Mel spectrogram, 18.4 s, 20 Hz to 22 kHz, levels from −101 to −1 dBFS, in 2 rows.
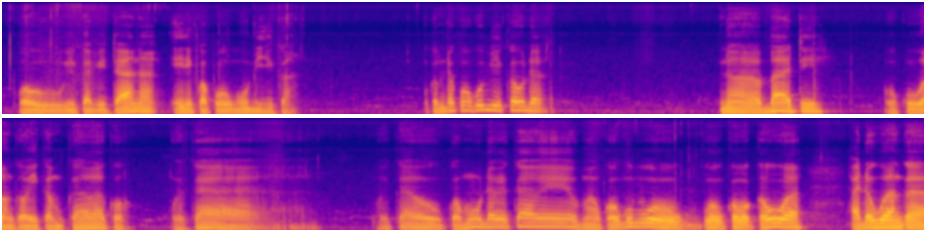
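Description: No audible technical faults turn up anywhere in this recording.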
